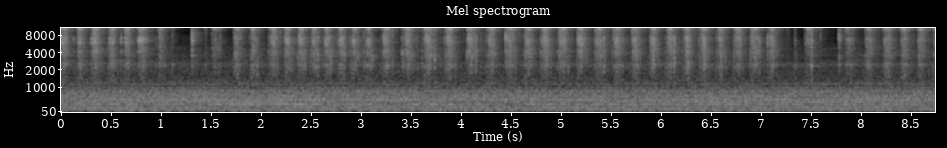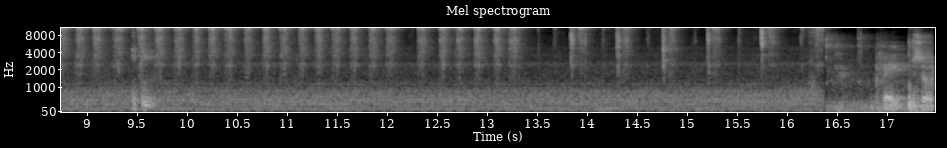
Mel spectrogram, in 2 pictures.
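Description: A ratchet wrench clicks rapidly back and forth.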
